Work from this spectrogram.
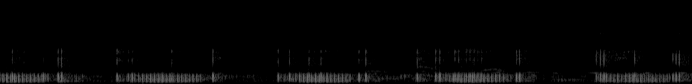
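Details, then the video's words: Domestic cat purring from happiness: loud, low vibrating rumbles rising and falling with breathing, about two breaths every three seconds, with soft clicks at each turn of breath. "Cat Purring from Happiness"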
